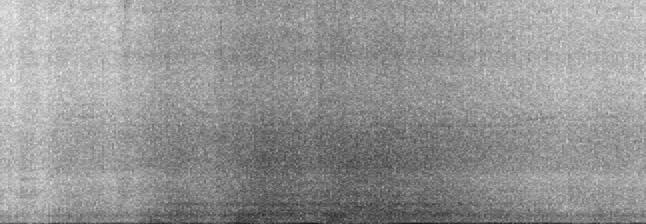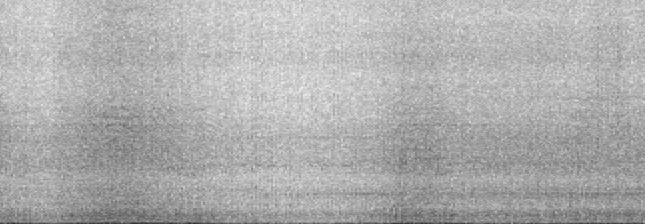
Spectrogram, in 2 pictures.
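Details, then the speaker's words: Petrol engine misfire: revs and settles with an uneven, stumbling beat. The owner blames a faulty ignition coil. "What I want y'all to see, this is the cause of my misfire. This is the coil on my vehicle."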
